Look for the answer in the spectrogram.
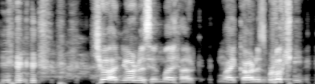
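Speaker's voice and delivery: slow, half-laughing complaint to the nervous driver; a retold reply to a driver, laughing; laughing retort. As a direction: laugh through the words, slow and amused. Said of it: "I said".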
